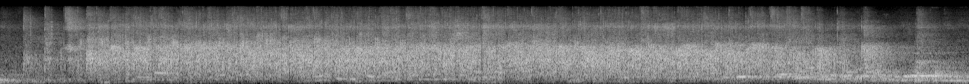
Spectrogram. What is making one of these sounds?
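An audience applauds in a large echoing hall.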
